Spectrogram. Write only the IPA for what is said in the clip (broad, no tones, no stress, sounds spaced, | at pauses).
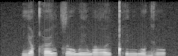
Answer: lʲ ʉ qʰ ʉ l t͡s ɔ o̯ w e w ɔ ʁ ʉ ǃʰ e ŋ w o ɡʲ o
